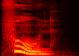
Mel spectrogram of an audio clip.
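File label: "fawn", British English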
